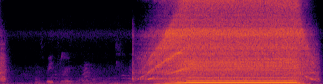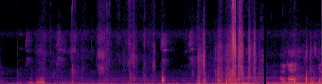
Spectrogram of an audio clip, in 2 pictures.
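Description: A Makita electric multi tool runs at its top speed setting for about three seconds, a loud, steady high-pitched whine that starts up and cuts off abruptly, with quieter handling clatter and small knocks before and after.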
